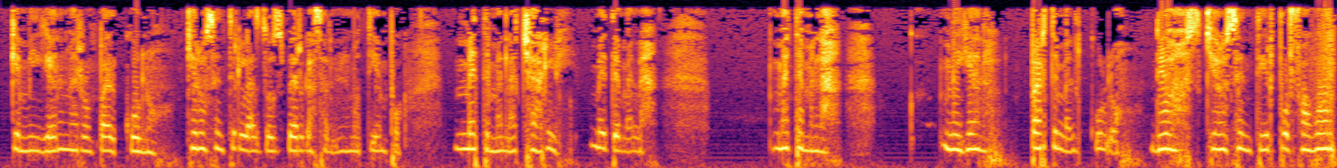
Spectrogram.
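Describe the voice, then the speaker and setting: Brief: woman reading as a breathy, pleading woman in an erotic story, loud. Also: on the high side, flat delivery, measured pace, dry recording, dull audio. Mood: moaning, pleading.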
